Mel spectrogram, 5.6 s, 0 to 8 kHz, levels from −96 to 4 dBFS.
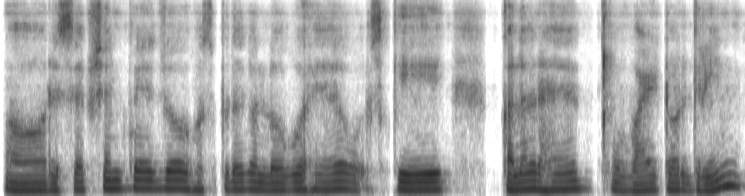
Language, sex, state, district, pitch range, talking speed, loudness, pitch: Hindi, female, Haryana, Jhajjar, 110-125 Hz, 160 wpm, -21 LUFS, 115 Hz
